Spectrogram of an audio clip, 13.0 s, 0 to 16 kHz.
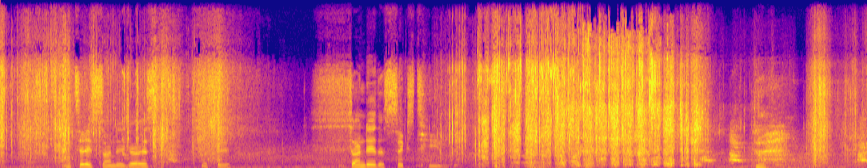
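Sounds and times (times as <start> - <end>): dry leaf crackling: 0.0 - 3.6, 12.1 - 13.0
handsaw rasping: 6.8 - 10.9.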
